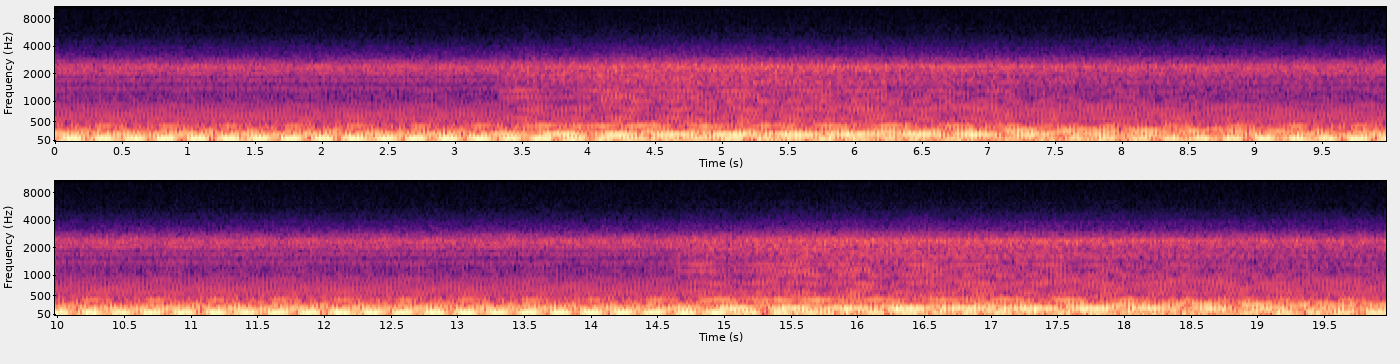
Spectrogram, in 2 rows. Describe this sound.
Scifi Industrial Atmosphere 1
A scifi industrial atmosphere sfx sound creating a dark ambiance for your game. Perfect for industrial, mine, space ship, space station, engines, etc.
Looping seamless.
